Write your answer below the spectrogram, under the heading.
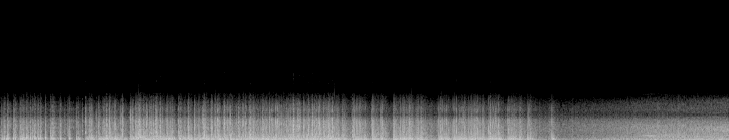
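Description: Fireworks firing in a rapid barrage: a dense run of launch pops and crackling that stops abruptly about eight seconds in, leaving a softer, steady rushing noise.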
